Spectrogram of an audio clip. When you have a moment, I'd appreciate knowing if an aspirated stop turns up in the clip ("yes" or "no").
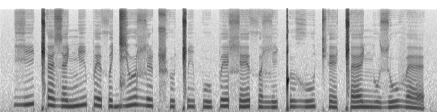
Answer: yes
